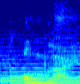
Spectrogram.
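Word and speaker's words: 旺来: 做旺来，因为他们的发音是翁来。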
